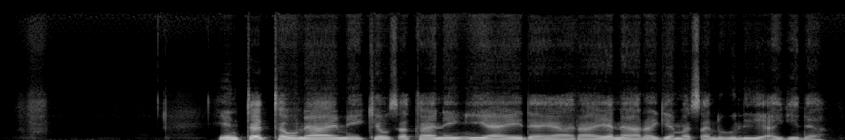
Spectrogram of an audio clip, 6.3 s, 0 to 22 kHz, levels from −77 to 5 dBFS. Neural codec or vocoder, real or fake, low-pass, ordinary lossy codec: autoencoder, 48 kHz, 32 numbers a frame, DAC-VAE, trained on Japanese speech; fake; none; none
